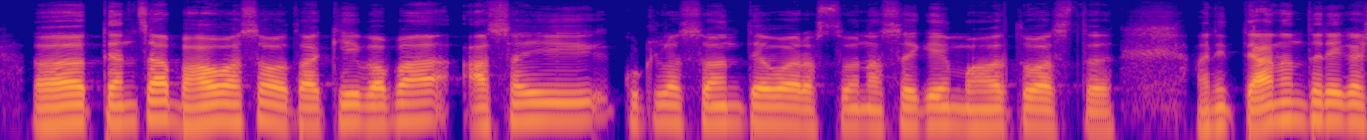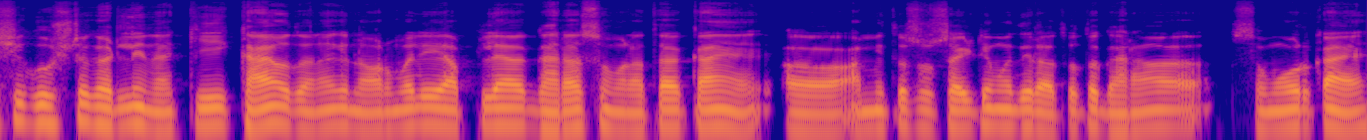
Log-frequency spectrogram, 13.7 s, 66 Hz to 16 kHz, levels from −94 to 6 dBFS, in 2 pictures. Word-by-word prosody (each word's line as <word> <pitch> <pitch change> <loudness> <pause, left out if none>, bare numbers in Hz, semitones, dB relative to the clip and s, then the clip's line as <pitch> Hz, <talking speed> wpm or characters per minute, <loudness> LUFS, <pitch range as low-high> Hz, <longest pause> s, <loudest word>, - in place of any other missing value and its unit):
अ, 125 +3 +6
त्यांचा 135 +4 +4
भाव 130 0 +5
असा 140 +2 -1
होता, 125 -3 +4
की 135 0 +1
बाबा 130 +2 +3 0.3
असाही 145 +4 -1
कुठला 135 0 -2
सण, 125 0 -1
त्योहार 125 -2 +4
असतो 115 +1 -4
आणि 115 -1 -2
असं 110 +2 -2
काही 120 +1 +1
महत्त्व 115 0 0
असतं. 100 -1 -3 0.4
आणि 110 +3 -2
त्यानंतर 145 +5 +4
एक 140 -1 +3
अशी 135 +1 -1
गोष्ट 130 +1 -4
घडली 125 -1 0
ना, 100 -3 -4
की 120 0 -2
काय 115 +1 +4
होतं 110 -5 -2
ना, 110 +2 -5
की 115 - -3
नॉर्मली 110 +3 -3
आपल्या 115 +2 0
घरासमोर 105 -1 -3
आता 110 +3 0
काय 110 +1 +1
आहे, 100 0 -6
अ, 100 - -5 0.3
आम्ही 105 +2 -4
तर - - -2
सोसायटीमध्ये 110 +1 -3
राहतो, 95 0 -2
तर 115 - 0
घरासमोर 105 +2 -4
काय - - +2
आहे 100 - -5
115 Hz, 195 wpm, -23 LUFS, 110-130 Hz, 0.4 s, अ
